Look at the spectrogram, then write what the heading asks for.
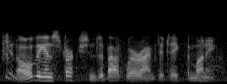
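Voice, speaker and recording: An actor playing a mild, genteel nephew with a sly streak, in 1950s radio drama style. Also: male voice, low-pitched, very animated, rapid-fire. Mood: amused, conspiratorial. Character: mild, polite nephew, quietly sly and amused. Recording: muffled, noisy vintage radio recording.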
